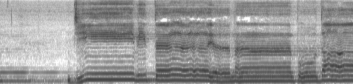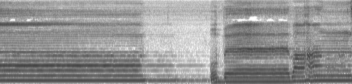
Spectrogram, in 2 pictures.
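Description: Buddhist devotional chanting by a male voice, in long held notes with wavering melodic turns. It breaks off briefly twice, about a second in and again about ten seconds in.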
